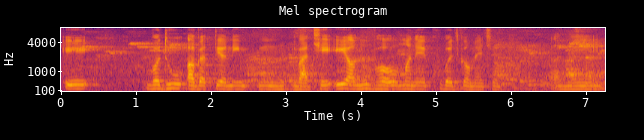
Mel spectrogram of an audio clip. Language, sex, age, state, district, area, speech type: Gujarati, female, 60+, Gujarat, Surat, urban, spontaneous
